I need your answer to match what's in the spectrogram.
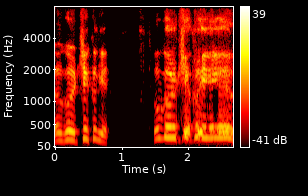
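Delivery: slow, loud puppet-style voice. Retelling a film bit where a sock puppet entertains a daughter: Stallone voice. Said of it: "just looks like Stallone".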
